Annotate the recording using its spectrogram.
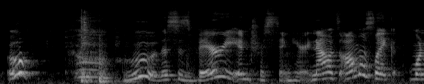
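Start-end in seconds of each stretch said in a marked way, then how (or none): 0.8-1.2 quick gasp of surprise; short amazed gasp; surprised gasp. Real, not acted. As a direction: gasp as the ink moves. Ink reacts unexpectedly.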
